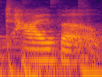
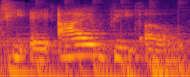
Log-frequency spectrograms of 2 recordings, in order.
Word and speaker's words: Taivo: actually on the boy side is the name taivo it's called t-a-i-v-o taivo and it also means ethereal then for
